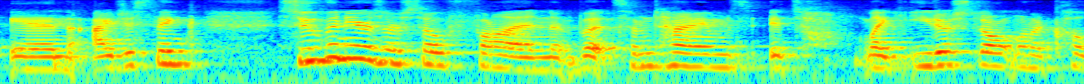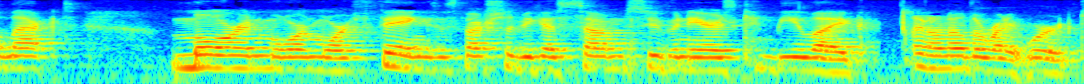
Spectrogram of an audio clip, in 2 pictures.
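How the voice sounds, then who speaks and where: A woman's voice: mid-range voice, fairly bright tone. A young woman from Virginia chatting casually to camera in her bedroom, rambling with lots of "like" as she talks through her day. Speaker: vlogger. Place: small bedroom at home, indoors. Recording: roomy, slightly distant home recording.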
